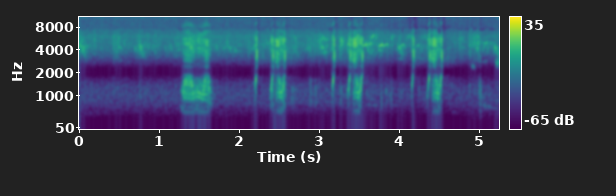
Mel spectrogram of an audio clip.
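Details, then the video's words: Common quail call, locally batair or female maadi batair; a harsh broad burst, then quick doubled and tripled sharp notes repeating roughly every second against a constant high background hiss. "Common Quail Calling|Batair Ki mote Awazay| Karkari Batair Ki Awaz|Maadi Batair Ki Awaz|Quail sounds"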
